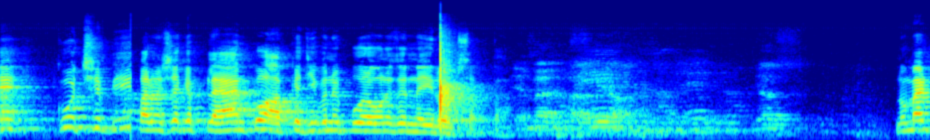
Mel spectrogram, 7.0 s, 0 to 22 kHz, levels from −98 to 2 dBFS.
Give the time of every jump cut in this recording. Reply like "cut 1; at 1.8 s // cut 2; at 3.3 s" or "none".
cut 1; at 0.9 s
